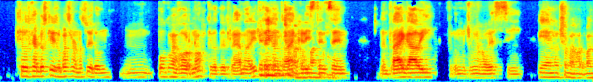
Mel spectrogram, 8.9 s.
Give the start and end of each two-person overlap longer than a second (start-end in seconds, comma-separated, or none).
3.8-5.0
